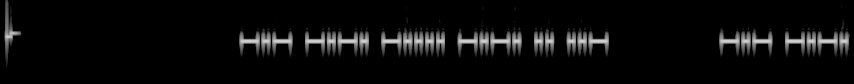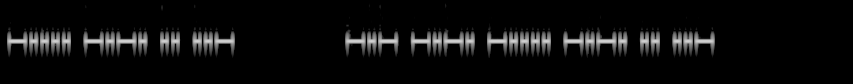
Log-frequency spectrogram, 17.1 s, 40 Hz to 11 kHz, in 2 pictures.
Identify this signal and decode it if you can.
Morse code, heard as a keyed tone, about 22 wpm, 700 Hz. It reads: KC6CIU KC6CIU KC6CIU
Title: USA Call Signs - 6 Characters - Repeated 3x - 22wpm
